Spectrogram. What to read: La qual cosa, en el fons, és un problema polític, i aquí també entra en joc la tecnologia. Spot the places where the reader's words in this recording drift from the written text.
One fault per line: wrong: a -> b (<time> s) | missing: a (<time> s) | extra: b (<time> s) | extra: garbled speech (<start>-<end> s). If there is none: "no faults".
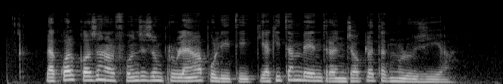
no faults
